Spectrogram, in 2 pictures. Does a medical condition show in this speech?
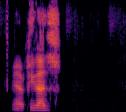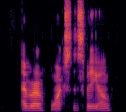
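Yes: mild cerebral palsy.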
